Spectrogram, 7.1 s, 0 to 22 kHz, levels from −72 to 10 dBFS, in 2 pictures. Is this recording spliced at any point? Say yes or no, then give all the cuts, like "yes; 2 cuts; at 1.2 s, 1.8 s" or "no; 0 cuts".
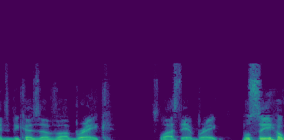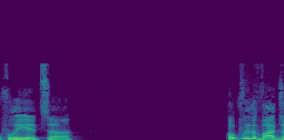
no; 0 cuts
